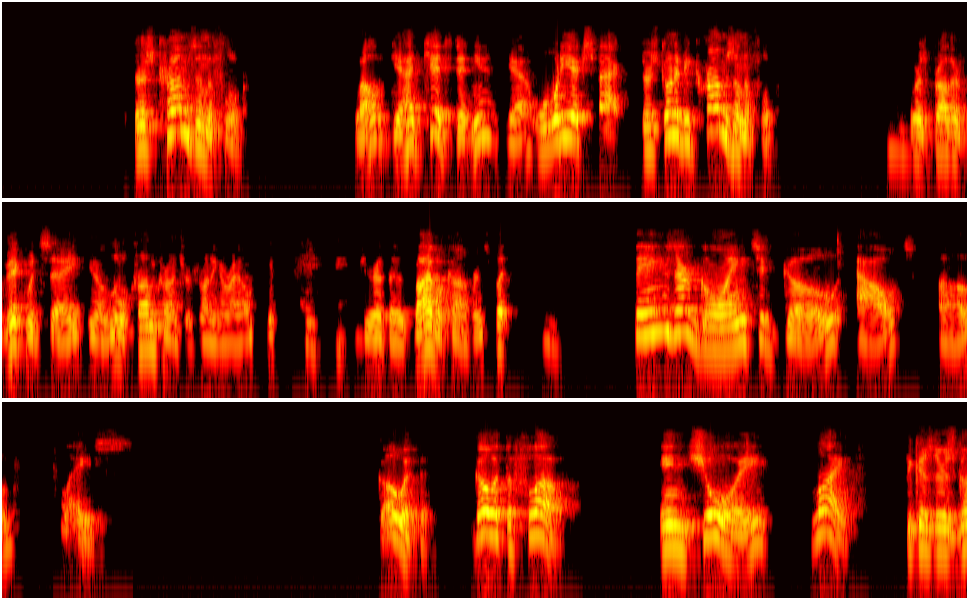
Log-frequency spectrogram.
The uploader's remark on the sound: Sermon delivered at Pilgrim Baptist Church on Sunday, May 9, 2021, at 11:15 am.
